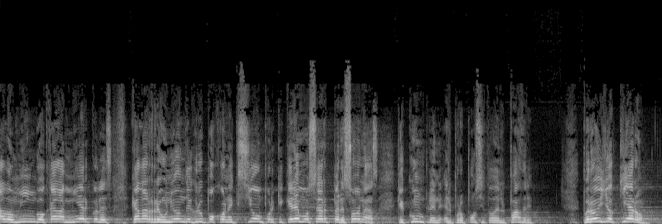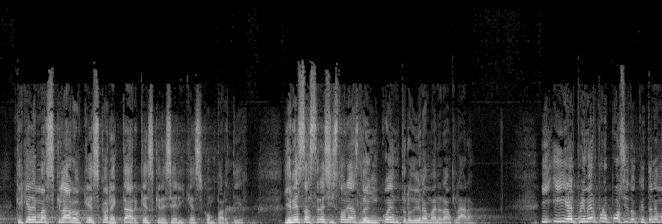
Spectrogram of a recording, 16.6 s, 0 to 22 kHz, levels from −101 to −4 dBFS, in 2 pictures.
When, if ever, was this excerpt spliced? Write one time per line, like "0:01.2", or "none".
0:13.9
